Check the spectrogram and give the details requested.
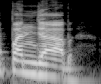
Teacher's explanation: अनुस्वार की मात्रा, यानी कि आधा ना का उच्चारण तेजी के साथ करेंगे। कैसे, पाम अनुस्वार की मात्रा पन, जामा की मात्रा जा, ब तो मिलके बन जाएगा पंजाब।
